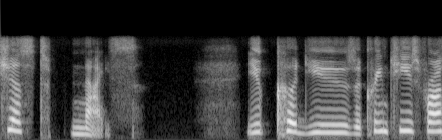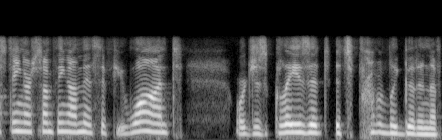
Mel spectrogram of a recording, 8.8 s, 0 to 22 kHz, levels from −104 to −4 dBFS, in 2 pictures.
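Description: No technical faults occur in the clip; the speech carries the narrow top end of AMR wideband (HD Voice) coding, with nothing above about 7.1 kHz.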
